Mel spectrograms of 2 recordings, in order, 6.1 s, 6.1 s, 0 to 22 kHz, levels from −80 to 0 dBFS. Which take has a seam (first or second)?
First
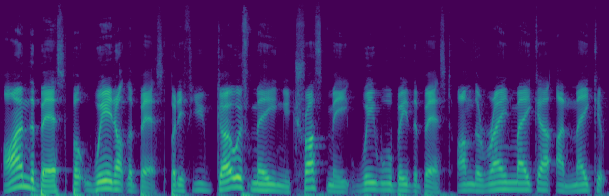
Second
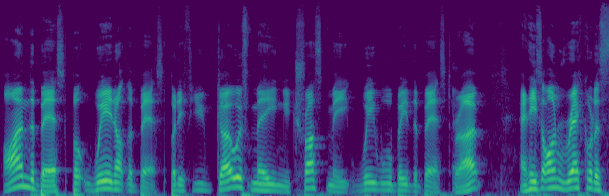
second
